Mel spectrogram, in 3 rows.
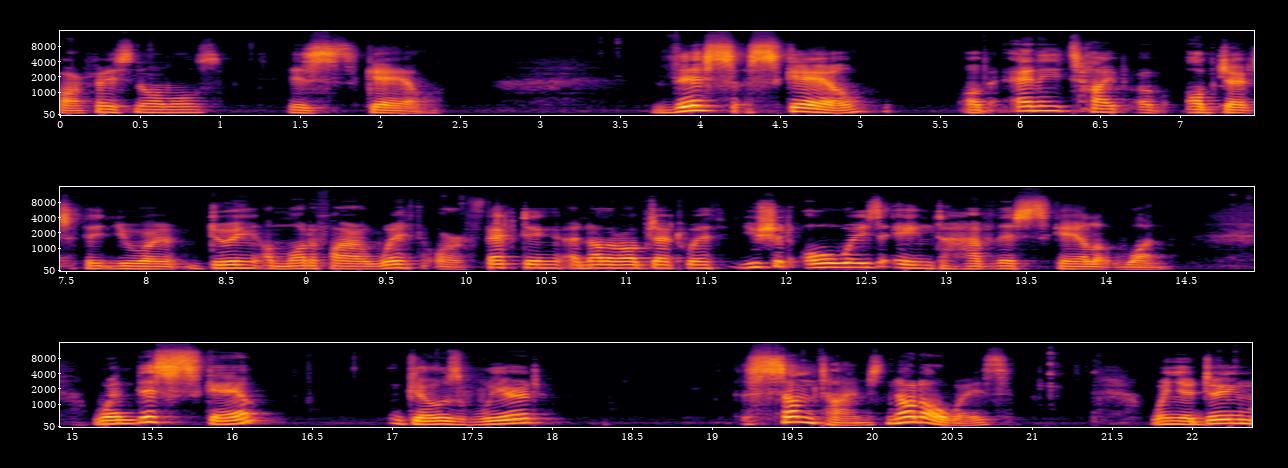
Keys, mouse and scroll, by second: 0.7 Tab, 3.4 click, 9.8 click, 14.8 click, 16.4 s, 19.4 click, 19.5 shift+click, 22.2 click.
